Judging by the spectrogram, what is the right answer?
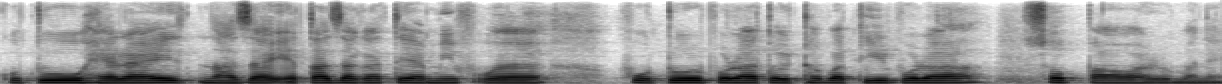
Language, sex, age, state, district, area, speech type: Assamese, female, 30-45, Assam, Kamrup Metropolitan, urban, spontaneous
